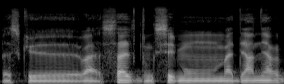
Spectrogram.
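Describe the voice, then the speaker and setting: A man with a very deep, low voice, speaking very slowly on a very clean recording with a silent background. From Paris suburbs (Seine-Saint-Denis). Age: 30s. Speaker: former professional boxer, gym owner. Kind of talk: interview podcast. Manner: halting.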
